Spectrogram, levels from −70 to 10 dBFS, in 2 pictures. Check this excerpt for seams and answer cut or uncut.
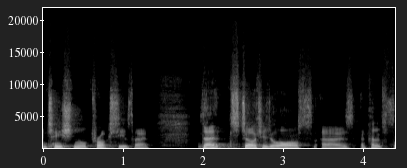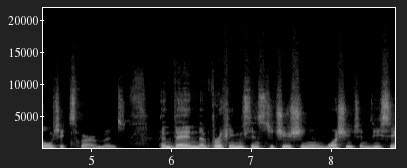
uncut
